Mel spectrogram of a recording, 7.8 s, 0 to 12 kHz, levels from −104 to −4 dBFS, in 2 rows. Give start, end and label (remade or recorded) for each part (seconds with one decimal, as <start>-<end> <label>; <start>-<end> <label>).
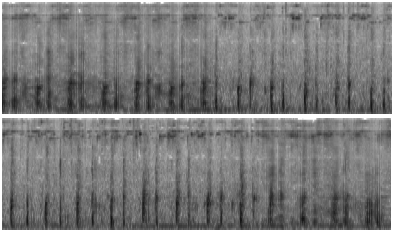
0.0-2.1 remade; 2.1-6.5 recorded; 6.5-7.8 remade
